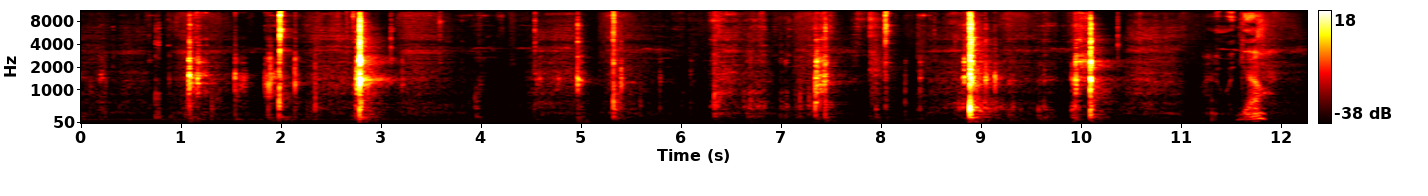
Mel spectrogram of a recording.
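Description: Metal CVT clutch parts of an ATV clinking and knocking as they are handled and fitted onto the shaft with the drive belt: a string of separate sharp clicks and clunks, the loudest about three seconds in and again near nine seconds.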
